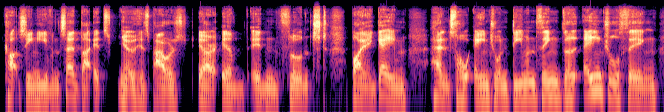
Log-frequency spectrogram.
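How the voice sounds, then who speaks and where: A young man with an average-pitched voice talks through his opinions as a gaming co-host. His delivery is informal and explanatory. He pauses and rephrases while looking for the right word. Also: fairly even intonation, a bit bright. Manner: explanatory, groping for words, tags points with "you know". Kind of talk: casual discussion of video games.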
